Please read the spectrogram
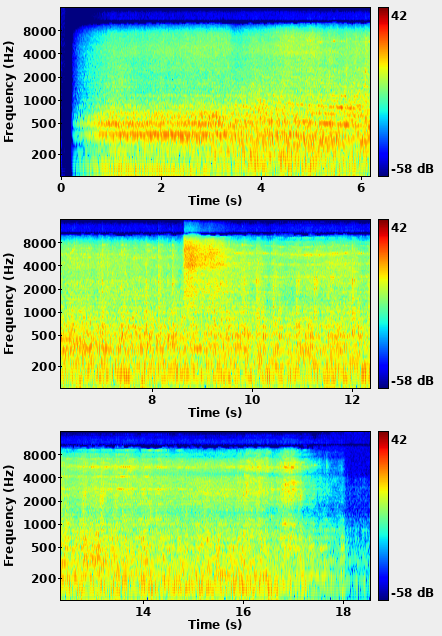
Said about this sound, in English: So it begins with the drifter Hal Carter, played by William Holden, arriving in Kansas on a freight train as a stowaway, and it's Labor Day weekend.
